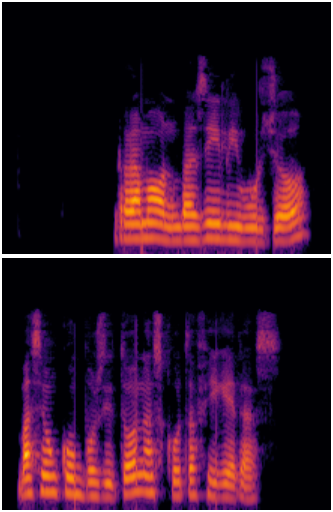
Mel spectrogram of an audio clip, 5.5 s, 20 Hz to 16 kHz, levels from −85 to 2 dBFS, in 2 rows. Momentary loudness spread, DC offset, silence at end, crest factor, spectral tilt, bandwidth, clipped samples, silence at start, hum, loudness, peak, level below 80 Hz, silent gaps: 9 LU; under 0.1%; 0.5 s; 20 dB; -6 dB/octave; 8.2 kHz; under 0.1%; 0.95 s; none; -23 LUFS; -4 dBFS; -66 dBFS; 2.60-2.64 s, 2.70-2.86 s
